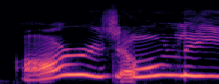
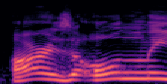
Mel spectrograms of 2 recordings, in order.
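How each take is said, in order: First: It is said in a put-on old man voice. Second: It is said in the speaker's normal voice. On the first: "I'm going to get on my best old man voice" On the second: "No, I'm not doing that"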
